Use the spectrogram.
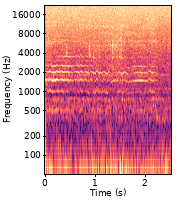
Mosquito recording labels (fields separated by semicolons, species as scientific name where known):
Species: Culex pipiens complex; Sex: female; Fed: unfed; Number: one; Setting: cup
